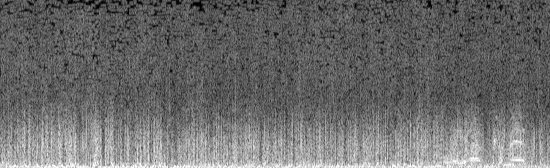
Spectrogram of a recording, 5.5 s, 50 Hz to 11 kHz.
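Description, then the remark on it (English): A deep, continuous roar of rocket engines at a launch liftoff at 7:51 a.m. Eastern Standard Time, loud and rumbling without a break, with faint traces of a voice surfacing near the end. “We have liftoff. Liftoff at 7:51 a.m. Eastern Standard Time.”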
